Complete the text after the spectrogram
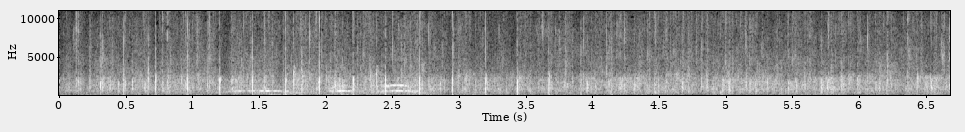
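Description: Sustained applause from an audience, many hands clapping in a dense, steady patter throughout, with a few brief whoops rising above it early on.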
